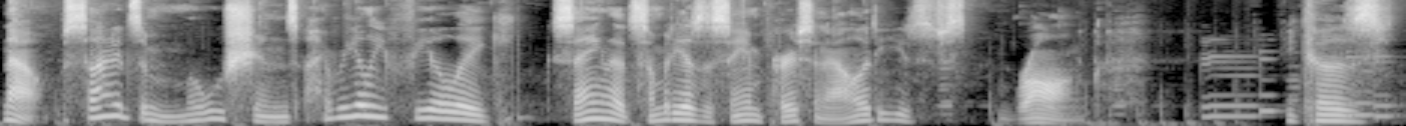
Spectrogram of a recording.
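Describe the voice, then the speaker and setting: A man's voice: on the high side, very animated, measured pace, soft background music. Goofy rambling teenage guy. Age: teens. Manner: goofy, rambling, playful asides. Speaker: gaming channel host. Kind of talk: casual rambling monologue.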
